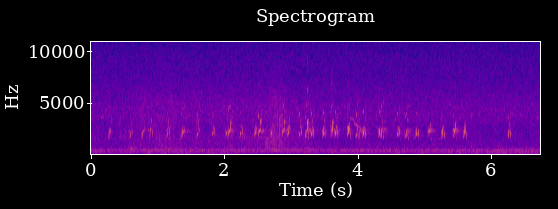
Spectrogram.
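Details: White wagtail (Motacilla alba) calls in winter, 20 February 2023, at a marsh nature reserve on the Gulf of Morbihan, France: quick runs of short, sharp chirps, bunched and overlapping as if from several birds, over a low steady hum.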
